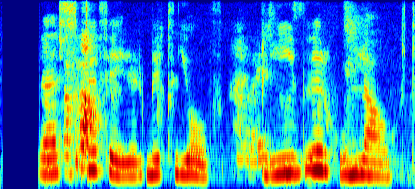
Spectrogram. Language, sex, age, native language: Icelandic, male, 11, Icelandic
